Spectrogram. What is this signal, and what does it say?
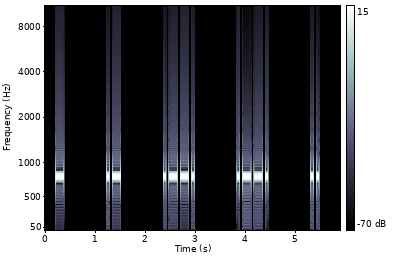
Morse code, heard as a keyed tone, about 21 wpm, 800 Hz. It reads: T A P P I
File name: Difficult Combos / Difficult Combos-mp3s / T AOEI @20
